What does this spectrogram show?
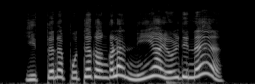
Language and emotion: Tamil, surprised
